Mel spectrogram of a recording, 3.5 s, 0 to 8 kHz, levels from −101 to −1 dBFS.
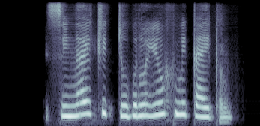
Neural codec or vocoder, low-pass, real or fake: codec, 16 kHz, 0.5 kbps, FreqCodec, larger model; 7.2 kHz; fake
